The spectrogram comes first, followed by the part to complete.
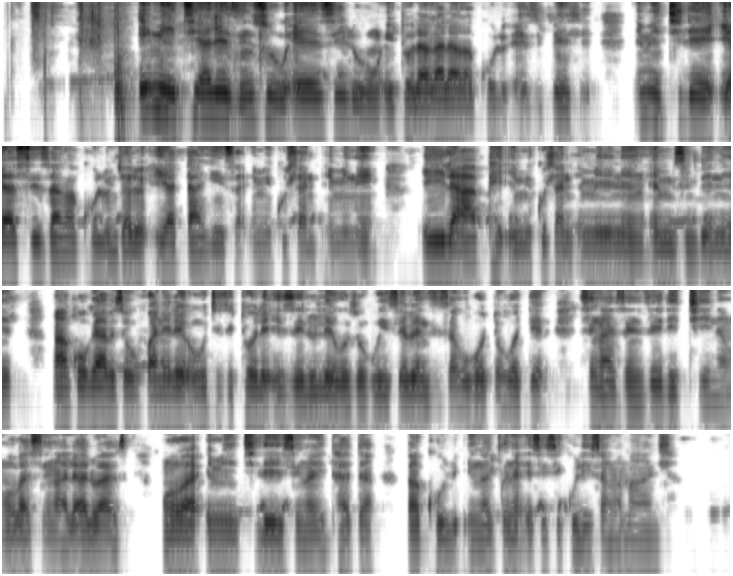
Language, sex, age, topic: North Ndebele, male, 18-24, health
